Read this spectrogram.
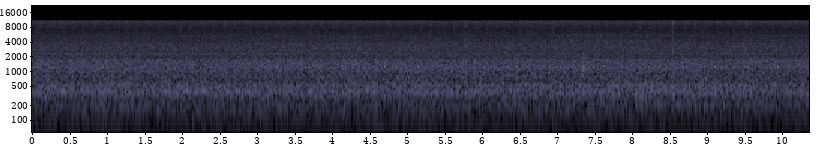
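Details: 2006 Honda Ridgeline RTL, engine at idle right after a DIY power steering pump replacement, fluid slightly over the full mark: steady even idle under a smooth hiss, no whine or groan from the new pump; steering turns easily, pump running normally.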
